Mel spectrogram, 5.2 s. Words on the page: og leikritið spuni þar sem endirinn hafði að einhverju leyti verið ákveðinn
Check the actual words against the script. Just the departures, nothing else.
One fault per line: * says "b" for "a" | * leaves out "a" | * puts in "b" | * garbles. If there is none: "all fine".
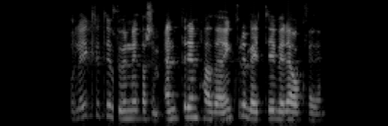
all fine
